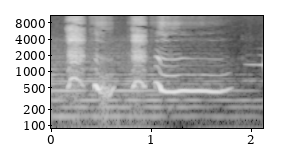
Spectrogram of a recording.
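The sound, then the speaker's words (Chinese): A young girl cries anxiously: a few short, breathy sobbing whimpers followed by one longer, drawn-out wavering wail. “小侄女担心地哭了起来。”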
